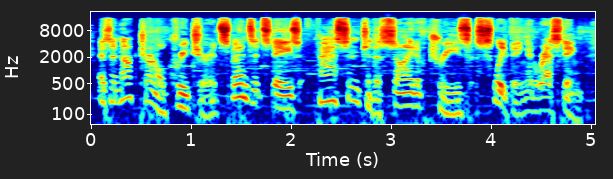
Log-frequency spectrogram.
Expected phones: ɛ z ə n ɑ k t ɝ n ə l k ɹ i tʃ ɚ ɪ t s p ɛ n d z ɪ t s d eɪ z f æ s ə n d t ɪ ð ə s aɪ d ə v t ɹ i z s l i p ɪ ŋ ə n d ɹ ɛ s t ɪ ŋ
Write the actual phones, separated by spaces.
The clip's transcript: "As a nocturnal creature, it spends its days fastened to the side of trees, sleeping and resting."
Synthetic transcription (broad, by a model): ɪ z ə n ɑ k t ɝ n l k ɹ i tʃ ɚ ɪ t s p ɛ n d z ɪ t s d eɪ z f æ s n t ɪ ð ə s aɪ d ə v t ɹ i z s l i p ɪ ŋ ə n ɹ ɛ s t ɪ ŋ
